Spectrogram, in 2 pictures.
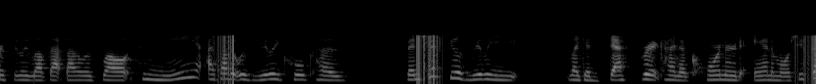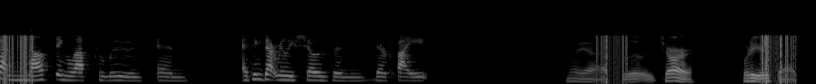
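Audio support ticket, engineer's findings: Bit errors on a digital phone line, speech clip. Bursts of sharp ticks and crackle over intact speech at 2.13–2.33 s (after "me I"), 4.16–4.44 s (after "was really cool because"), 7.92–8.50 s (after "kind of cornered animal"), 14.12–14.43 s and 15.76–16.12 s. Flipped bits in the 8-bit mu-law G.711 samples, roughly one bit in a hundred. Sign or high-bit hits give the loudest clicks. Band-limited telephone sound comes through as expected.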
